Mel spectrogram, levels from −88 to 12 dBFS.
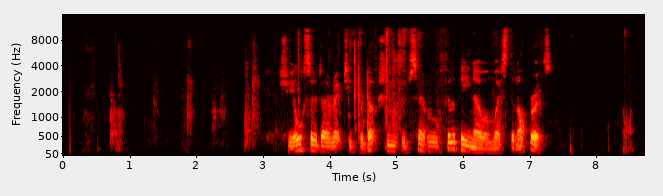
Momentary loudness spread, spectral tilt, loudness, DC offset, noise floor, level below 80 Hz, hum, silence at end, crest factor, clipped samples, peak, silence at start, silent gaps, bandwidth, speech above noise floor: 25 LU; -4 dB/octave; -32 LUFS; under 0.1%; -76 dBFS; -82 dBFS; none; 0.2 s; 22 dB; under 0.1%; -12 dBFS; 0.7 s; none; 11.5 kHz; 45 dB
